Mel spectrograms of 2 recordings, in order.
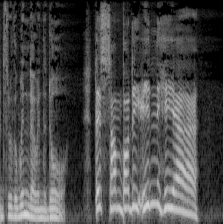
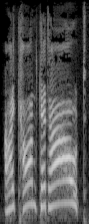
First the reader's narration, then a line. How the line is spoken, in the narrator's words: He shouted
